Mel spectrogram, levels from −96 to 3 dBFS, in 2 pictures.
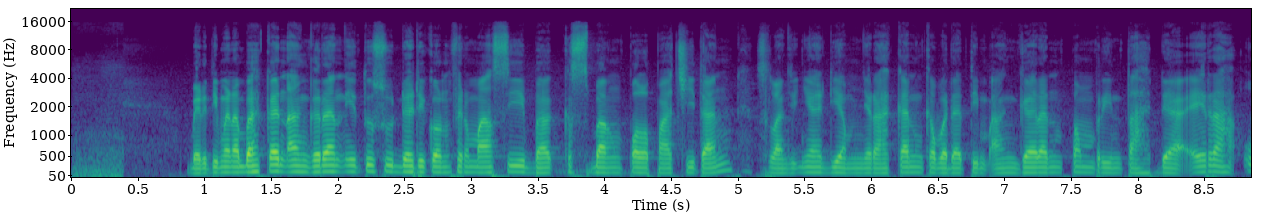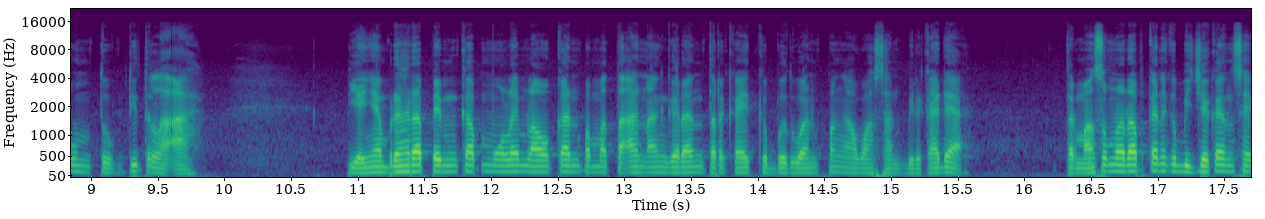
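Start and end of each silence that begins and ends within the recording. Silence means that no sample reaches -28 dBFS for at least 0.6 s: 9.74–10.94
15.51–16.32

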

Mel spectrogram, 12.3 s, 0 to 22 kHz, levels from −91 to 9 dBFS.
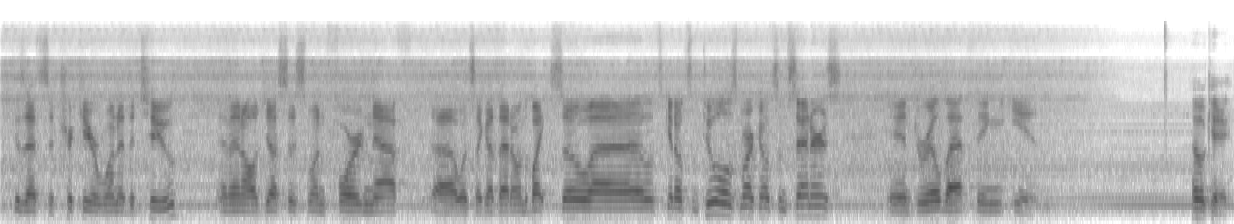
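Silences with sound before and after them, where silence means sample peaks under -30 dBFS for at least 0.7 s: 10.32–11.65

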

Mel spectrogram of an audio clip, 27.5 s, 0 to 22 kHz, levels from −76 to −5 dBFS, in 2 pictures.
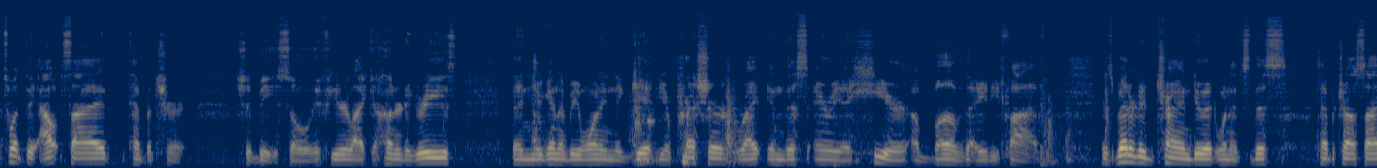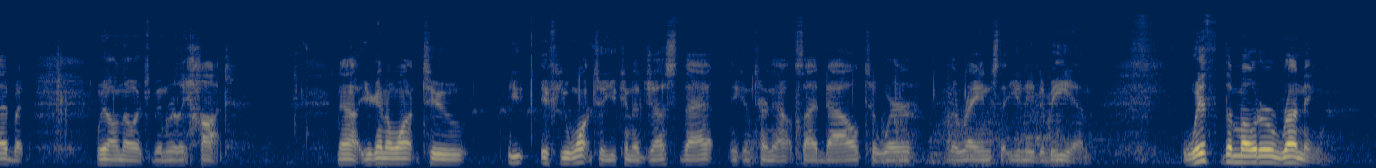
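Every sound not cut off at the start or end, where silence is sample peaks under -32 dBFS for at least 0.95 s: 17.17–24.52

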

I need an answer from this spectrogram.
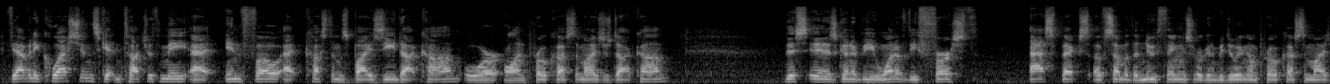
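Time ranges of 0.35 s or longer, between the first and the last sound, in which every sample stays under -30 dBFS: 6.62–7.87
9.64–10.3

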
